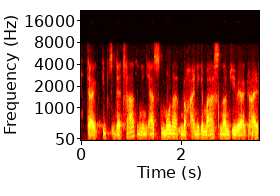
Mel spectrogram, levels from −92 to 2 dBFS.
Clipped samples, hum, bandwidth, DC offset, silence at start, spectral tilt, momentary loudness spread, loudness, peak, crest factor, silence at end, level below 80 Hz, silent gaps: under 0.1%; none; 8 kHz; under 0.1%; 0.15 s; -6.5 dB/octave; 6 LU; -22 LUFS; -4 dBFS; 18 dB; 0 s; -50 dBFS; none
